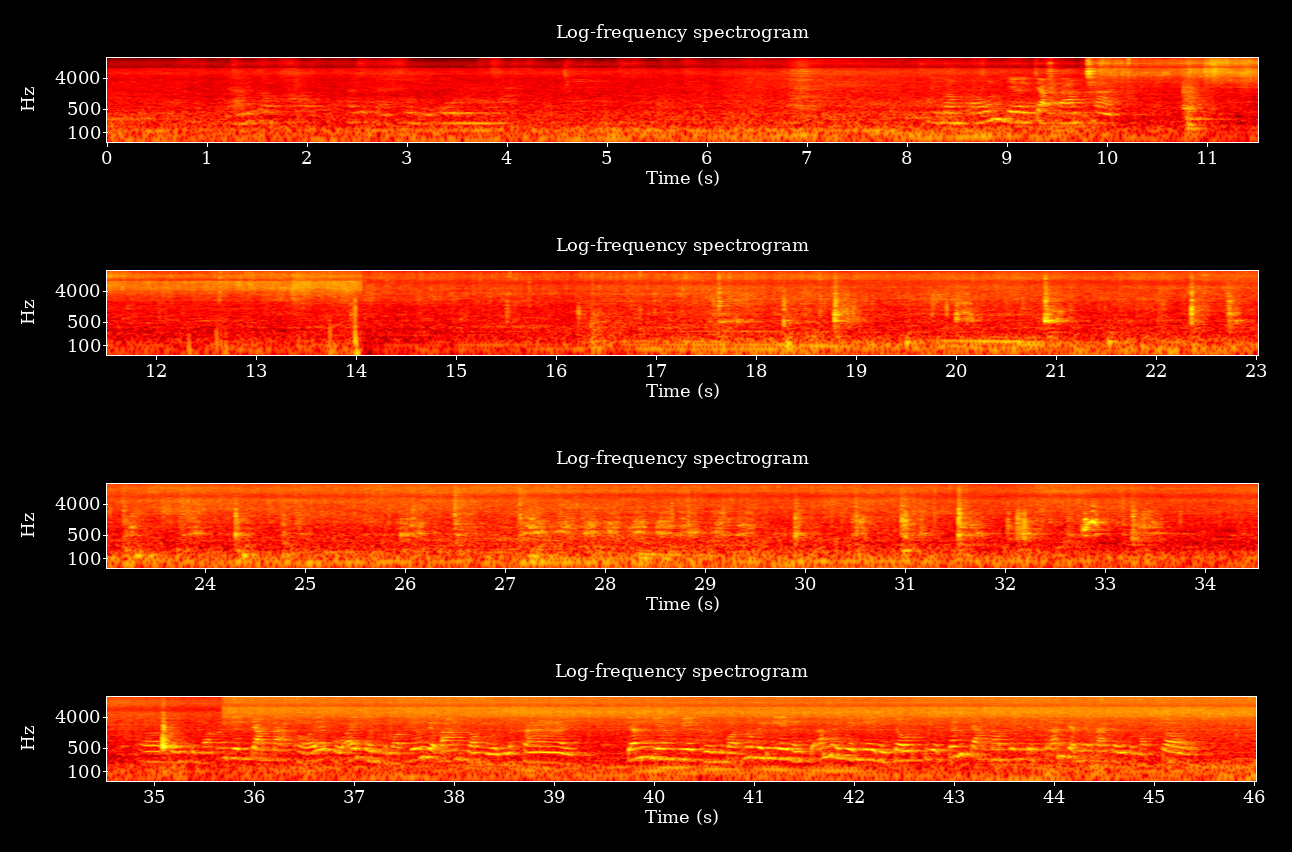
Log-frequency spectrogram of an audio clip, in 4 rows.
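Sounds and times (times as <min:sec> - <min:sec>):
food sizzling in a hot pan: 0:09.8 - 0:46.0
utensil scraping and clinking pan: 0:25.8 - 0:33.6.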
